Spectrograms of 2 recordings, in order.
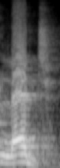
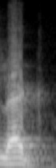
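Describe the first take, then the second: First: The word ends with a j sound. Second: The word ends with a hard g sound. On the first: The speaker calls it wrong. "This is not लेज" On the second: The speaker calls it right. "This is लेग"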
